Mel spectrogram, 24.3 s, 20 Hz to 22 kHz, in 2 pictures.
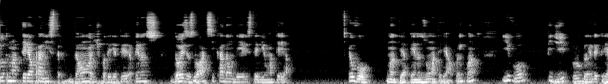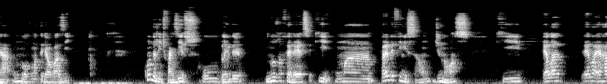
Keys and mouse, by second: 2.1 click, 12.1 click, 15.1 middle click, 18.9 middle click, 20.1 middle click, 22.1 click.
